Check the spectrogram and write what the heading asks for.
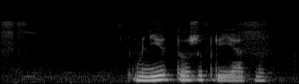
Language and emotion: Russian, neutral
